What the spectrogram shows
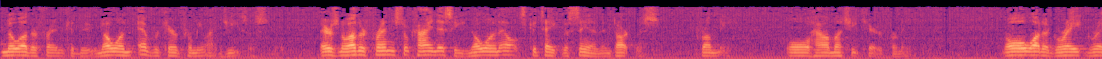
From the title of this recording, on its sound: Ketha Heights Baptist Church ~ Live Broadcast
